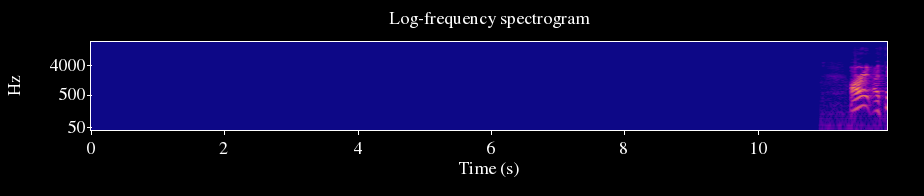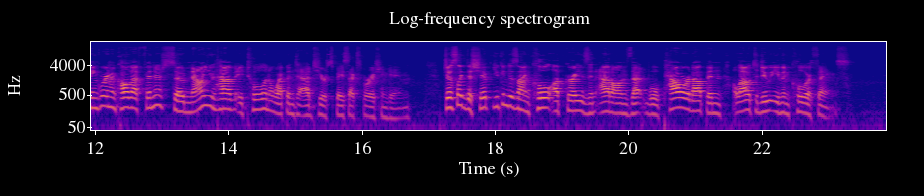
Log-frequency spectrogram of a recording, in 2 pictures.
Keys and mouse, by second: 1.7 click, 2.5 click, 2.7 a, 3.4 click, 4.3 click, 5.1 click, 5.3 a, 6.2 click, 6.4 click, 6.5 click, 6.5 a, 7.4 click, 8.9 a, 10.9 a.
